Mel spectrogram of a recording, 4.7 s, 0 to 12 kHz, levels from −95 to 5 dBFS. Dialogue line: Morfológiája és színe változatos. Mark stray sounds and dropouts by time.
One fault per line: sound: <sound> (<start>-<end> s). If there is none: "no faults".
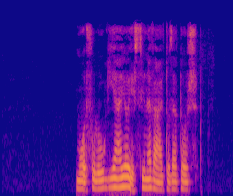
no faults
